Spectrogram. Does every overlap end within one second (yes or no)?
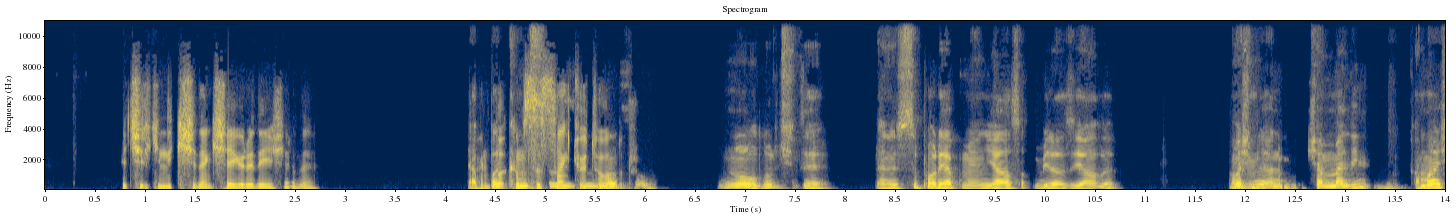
no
